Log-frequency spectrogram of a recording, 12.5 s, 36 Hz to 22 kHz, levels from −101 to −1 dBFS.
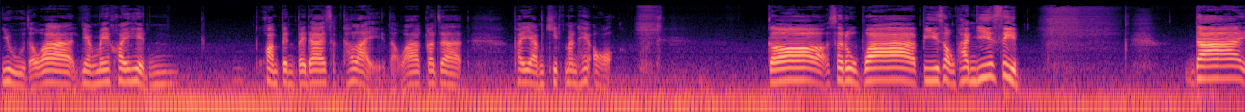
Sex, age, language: female, 30-49, Thai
